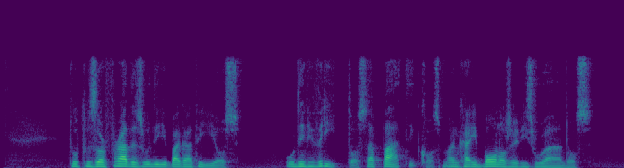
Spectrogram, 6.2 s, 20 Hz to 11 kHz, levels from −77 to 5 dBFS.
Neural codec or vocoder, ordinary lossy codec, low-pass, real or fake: codec, 16 kHz, 0.5 kbps, X-Codec, WavLM features, trained on Multilingual LibriSpeech; MP3, 96 kbps; 7.2 kHz; fake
